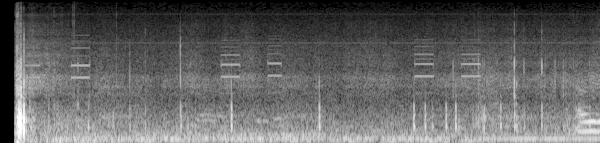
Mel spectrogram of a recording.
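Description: A sharp knock at the very start, then short electronic beeps, mostly in pairs, with scattered clicks over a low steady hum.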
